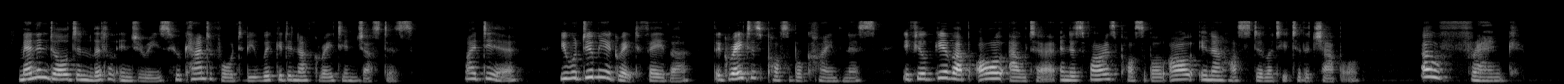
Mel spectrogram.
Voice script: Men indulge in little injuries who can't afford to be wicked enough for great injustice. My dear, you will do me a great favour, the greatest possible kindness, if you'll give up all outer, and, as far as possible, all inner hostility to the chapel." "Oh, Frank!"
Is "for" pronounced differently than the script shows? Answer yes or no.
yes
